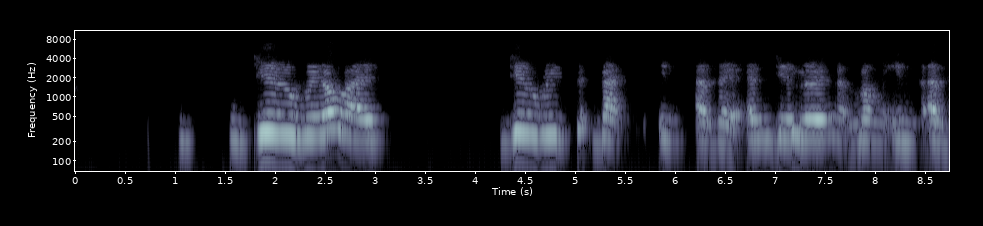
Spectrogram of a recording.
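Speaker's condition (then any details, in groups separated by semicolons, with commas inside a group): Cerebral palsy; affects speech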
